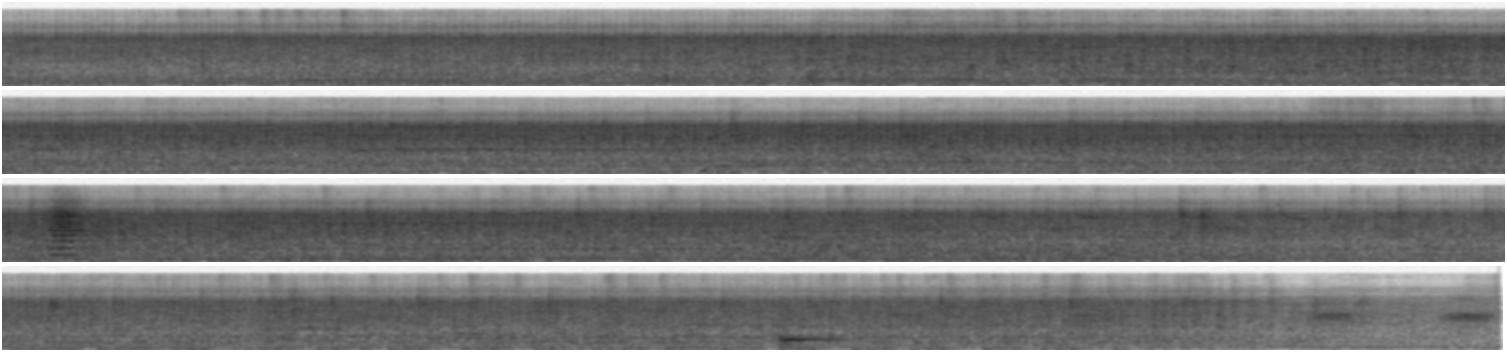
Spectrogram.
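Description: New Holland tractor's diesel engine running steadily, with a fast even pulse under it. Two brief pitched chirps break in, one about halfway and a louder one near the end.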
